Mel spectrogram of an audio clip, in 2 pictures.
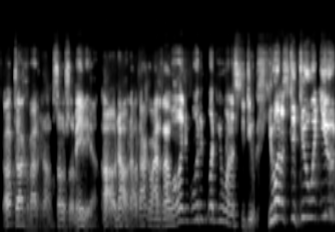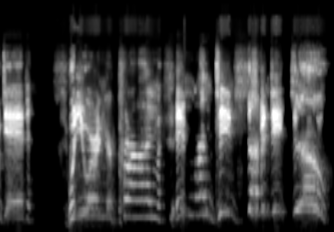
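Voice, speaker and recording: Shouting in a high-pitched, creaky, pushed, and bright voice with huge pitch swings, a man hosts a live Q&A stream at a fairly quick pace. He rants in a preachy, emphatic style, leaning on "right?" and "man."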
